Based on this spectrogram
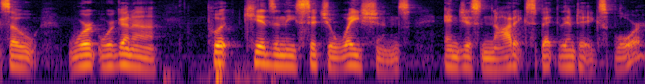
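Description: A man's fairly low, ordinary speaking voice with an American accent, fairly even intonation and a fairly slow pace, on a very clean recording with a silent background. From US South. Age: 30s. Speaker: pastoral counselor. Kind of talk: casual chat.

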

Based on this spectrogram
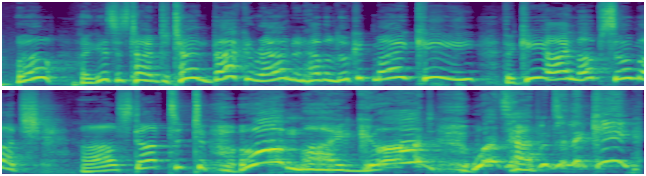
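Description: Over light background noise, a man does a squeaky, put-on character voice at an extremely high pitch and a moderate pace. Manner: surprised, alarmed.

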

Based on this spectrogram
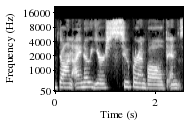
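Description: A woman with an American accent and an ordinary speaking voice, at a fairly slow pace with ordinary pitch variation. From Texas. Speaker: activist mother. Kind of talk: interview.

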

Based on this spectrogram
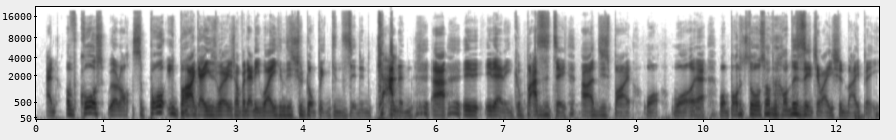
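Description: With hardly any pauses, a man speaks at a moderate pace and medium pitch with ordinary pitch variation. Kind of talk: comedy sketch. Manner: brisk, formal, apologetic.

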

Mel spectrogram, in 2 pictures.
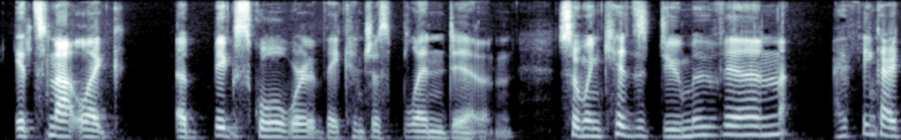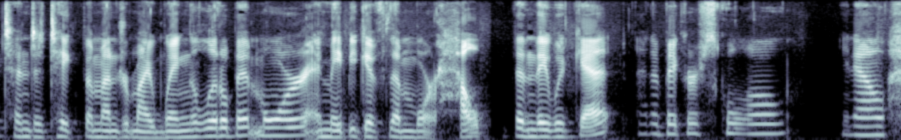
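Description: A woman with an American accent and an ordinary speaking voice talks at a moderate pace, fairly low in pitch, with lively intonation. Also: very clean recording, silent background. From Indiana, US Midwest. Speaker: high school Spanish teacher. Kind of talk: casual interview. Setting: school podcast.

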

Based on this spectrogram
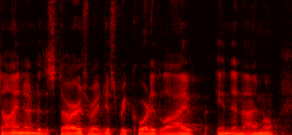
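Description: Someone speaks at a very fast pace in a very clean recording with a silent background. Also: man. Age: 50s. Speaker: blues musician. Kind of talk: casual chat. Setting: home kitchen.

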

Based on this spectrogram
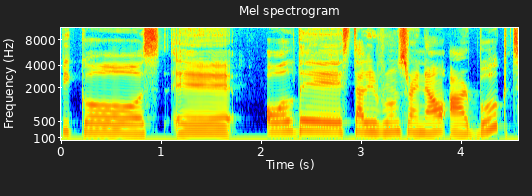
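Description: A woman with a Spanish accent speaks very slowly at a fairly high pitch, with fairly even intonation. The recording is very clean and the background silent. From Spain. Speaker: podcast host, college student. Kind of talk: casual chat. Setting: studio.

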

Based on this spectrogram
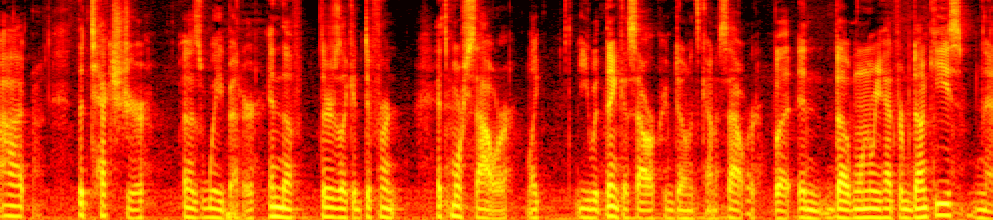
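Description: The intonation stays fairly even at a moderate pace. It is an unremarkable speaking voice. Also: man, medium pitch for a man. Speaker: podcast host. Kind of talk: casual chat. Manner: laughs often, jokey.

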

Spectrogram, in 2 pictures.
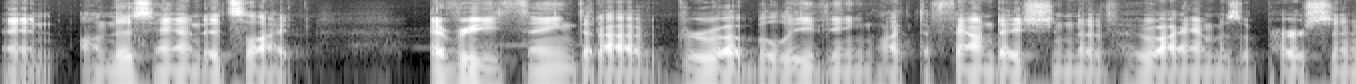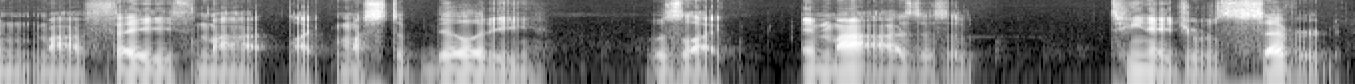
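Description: A man with a Texan accent and a very deep, low pitch speaks at a moderate pace with fairly even intonation, the sound dry and close with no echo on a very clean recording with a silent background. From East Texas. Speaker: guest. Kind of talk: testimony.

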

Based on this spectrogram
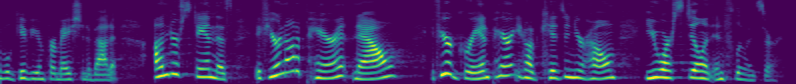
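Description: This woman talks at a very fast pace with an animated tone. Her pitch sits high. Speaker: pastor. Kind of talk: sermon. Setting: stage with audience.

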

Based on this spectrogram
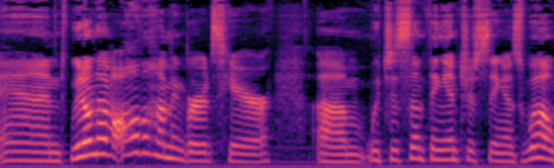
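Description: A woman talks at a fairly quick pace with an American accent. The recording is very clean, with a silent background. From Texas. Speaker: podcast co-host, bird-feeding enthusiast. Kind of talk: casual chat.

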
